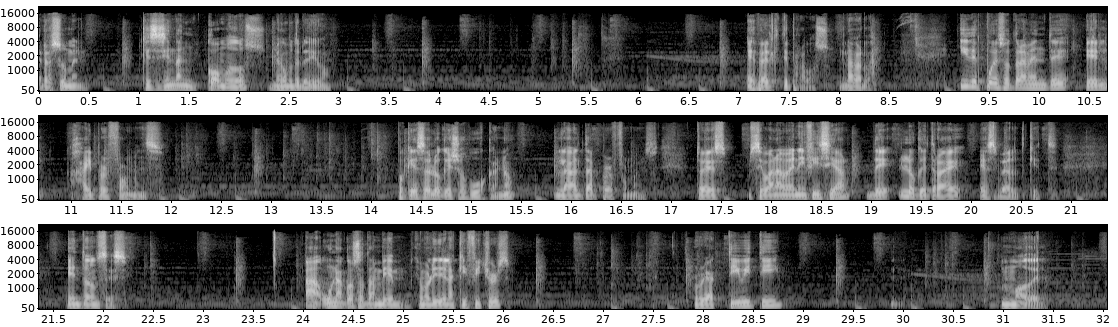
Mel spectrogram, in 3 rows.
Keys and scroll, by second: 1.4-5.9 typing, 5.8 ctrl+s, 8.9-9.7 typing, 10.9-14.0 typing, 14.5 ctrl+s, 22.3 Return, 23.8 Escape, 24.0 k, 25.5-32.0 typing.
